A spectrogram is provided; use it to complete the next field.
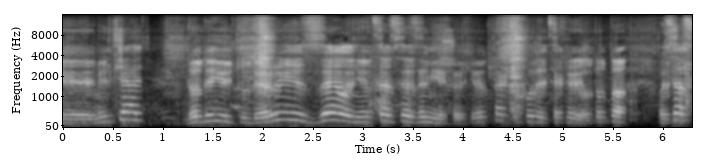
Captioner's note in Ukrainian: сопіння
